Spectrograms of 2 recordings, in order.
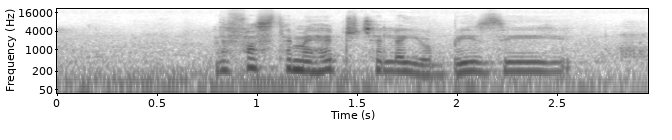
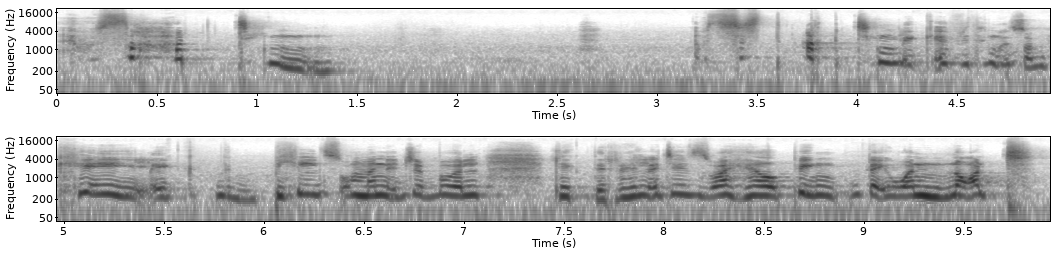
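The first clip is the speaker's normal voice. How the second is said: pained, high-pitched confession building louder; hurt outburst; 4 semitones higher, 4 dB louder than usual. Acted. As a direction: let long-held hurt spill out, rising in force. Hurt sibling confesses hidden pain.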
